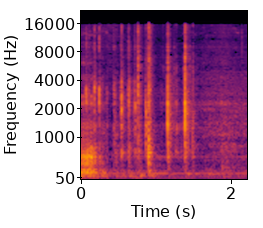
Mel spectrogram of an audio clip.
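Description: Typing on a computer keyboard: a quick, irregular run of keystrokes that stops about a second and a half in.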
